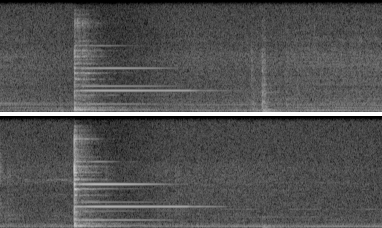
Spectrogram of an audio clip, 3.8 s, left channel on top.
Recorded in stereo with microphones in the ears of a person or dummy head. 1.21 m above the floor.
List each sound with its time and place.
0.8 s a guitar: 55° right (ahead or behind), 1.3 m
